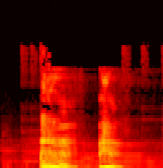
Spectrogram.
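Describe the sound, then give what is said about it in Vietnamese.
A light cough voiced by a person imitating it: two short, throaty bursts separated by a brief pause, each with a falling pitch, the first slightly longer. “Lô Phương ho nhẹ một tiếng, nhắc nhở Bạch Ngọc Đường và Triển Chiêu.”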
